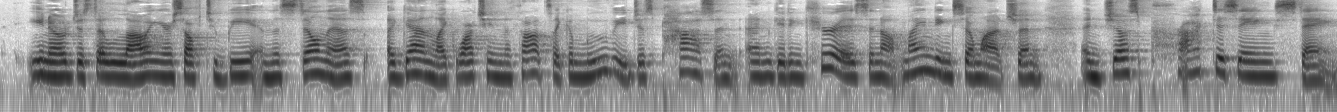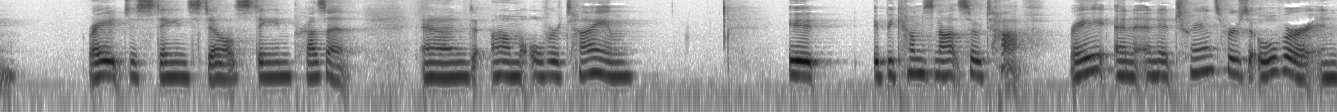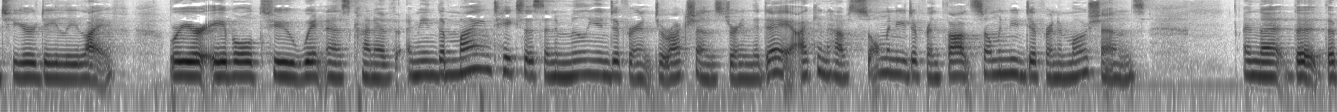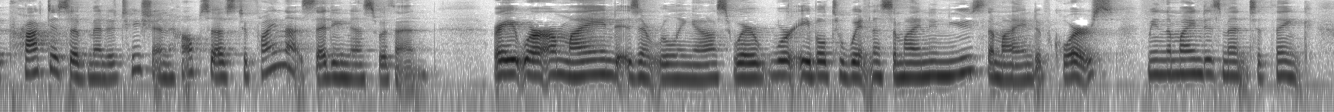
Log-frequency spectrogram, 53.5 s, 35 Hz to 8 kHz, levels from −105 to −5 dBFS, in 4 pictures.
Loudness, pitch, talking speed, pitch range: -26 LUFS, 200 Hz, 150 wpm, 190-215 Hz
